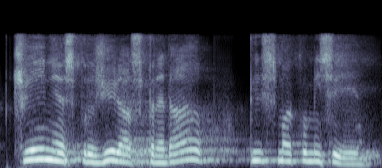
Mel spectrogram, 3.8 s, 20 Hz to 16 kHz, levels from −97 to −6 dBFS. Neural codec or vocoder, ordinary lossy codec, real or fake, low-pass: codec, 16 kHz, 2 kbps, X-Codec, HuBERT features, trained on general audio; none; fake; 7.2 kHz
